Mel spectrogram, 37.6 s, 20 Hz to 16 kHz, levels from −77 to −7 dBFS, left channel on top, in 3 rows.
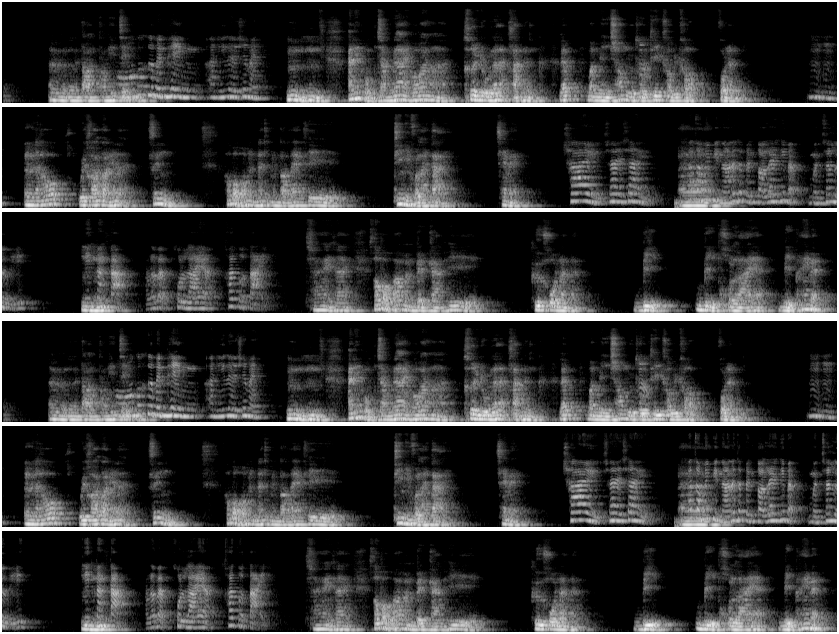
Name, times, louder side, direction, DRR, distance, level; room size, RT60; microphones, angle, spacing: voice 1, 0.7-2.1 4.3-8.1 8.3-10.4 10.8-11.1 12.8-13.4 13.7-14.4 14.7-15.2 15.5-17.6 18.4-19.2 19.9-20.3 22.6-23.3 26.2-26.6 29.6-32.2 33.0-33.7 34.5-34.9 35.4-37.2, equal, 10° right, -13 dB, 1.3 m, -22 dB
voice 2, 1.7-3.9 9.5-9.7 12.1-12.5 20.9-22.2 22.8-25.4 26.3-26.9 27.2-29.1, right 2 dB, 30° right, 2 dB, 0.4 m, -31 dB
5.4 x 2.3 x 2.7 m, 0.67 s
head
